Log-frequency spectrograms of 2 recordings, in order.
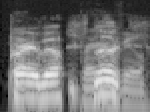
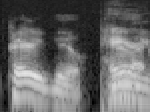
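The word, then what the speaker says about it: Prairieville: I'm saying it right praireville yeah perville look for me people laugh at me all the time because I don't never annunciate the R so for me it's Perryville perville perland Texas I'm like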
